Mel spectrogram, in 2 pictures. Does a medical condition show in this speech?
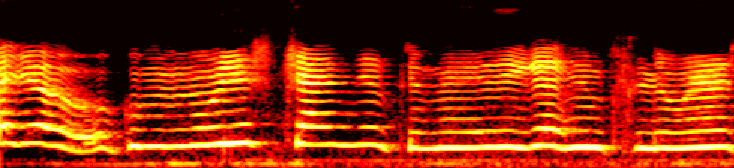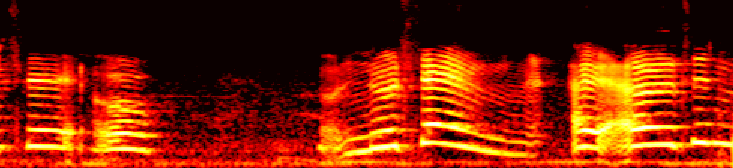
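Yes: cerebral palsy.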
